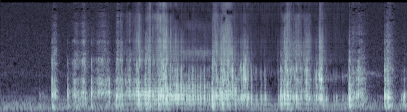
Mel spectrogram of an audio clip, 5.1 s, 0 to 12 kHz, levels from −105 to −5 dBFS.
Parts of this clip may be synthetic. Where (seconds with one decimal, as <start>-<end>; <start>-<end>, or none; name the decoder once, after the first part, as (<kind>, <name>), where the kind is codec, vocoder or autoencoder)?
1.5-4.3 (vocoder, BigVGAN v2)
